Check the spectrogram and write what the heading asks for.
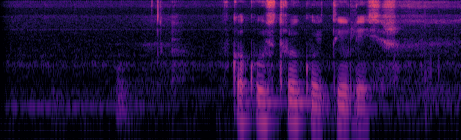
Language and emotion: Russian, neutral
